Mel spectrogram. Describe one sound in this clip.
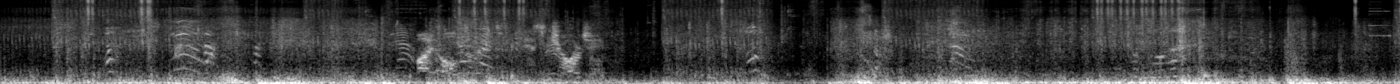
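Two energy pistols fire rapid bursts of shots.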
